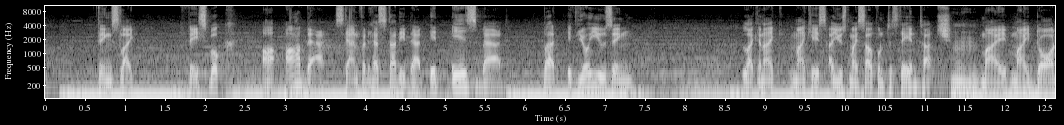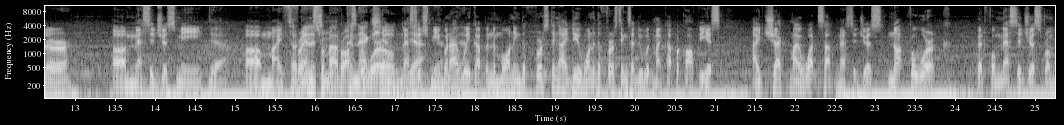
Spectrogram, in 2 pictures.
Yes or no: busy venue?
yes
